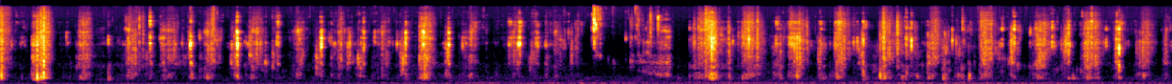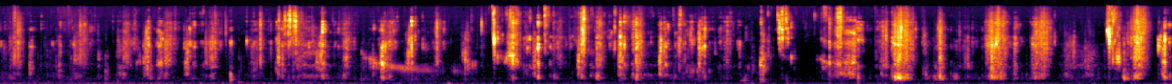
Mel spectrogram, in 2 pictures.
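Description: Close-miked crunching and chewing of crispy battered fried pork (tangsuyuk): many sharp crunchy bites with chewing in between.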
